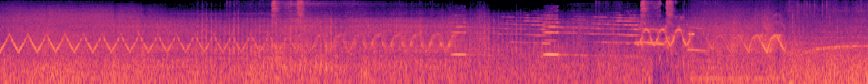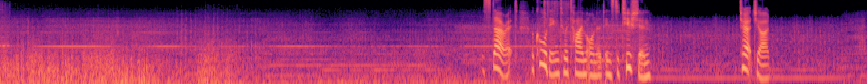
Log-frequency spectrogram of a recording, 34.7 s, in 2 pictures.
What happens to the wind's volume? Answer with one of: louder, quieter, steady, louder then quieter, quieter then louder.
quieter then louder.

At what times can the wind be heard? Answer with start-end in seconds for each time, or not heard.
0.0-22.4.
